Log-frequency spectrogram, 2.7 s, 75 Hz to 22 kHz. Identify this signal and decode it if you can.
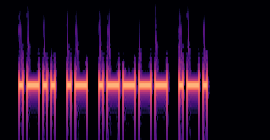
Morse code, heard as a keyed tone, about 31 wpm, 700 Hz. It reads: LA1R
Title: DXCC-100 Call Signs - 4 Characters - 30wpm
